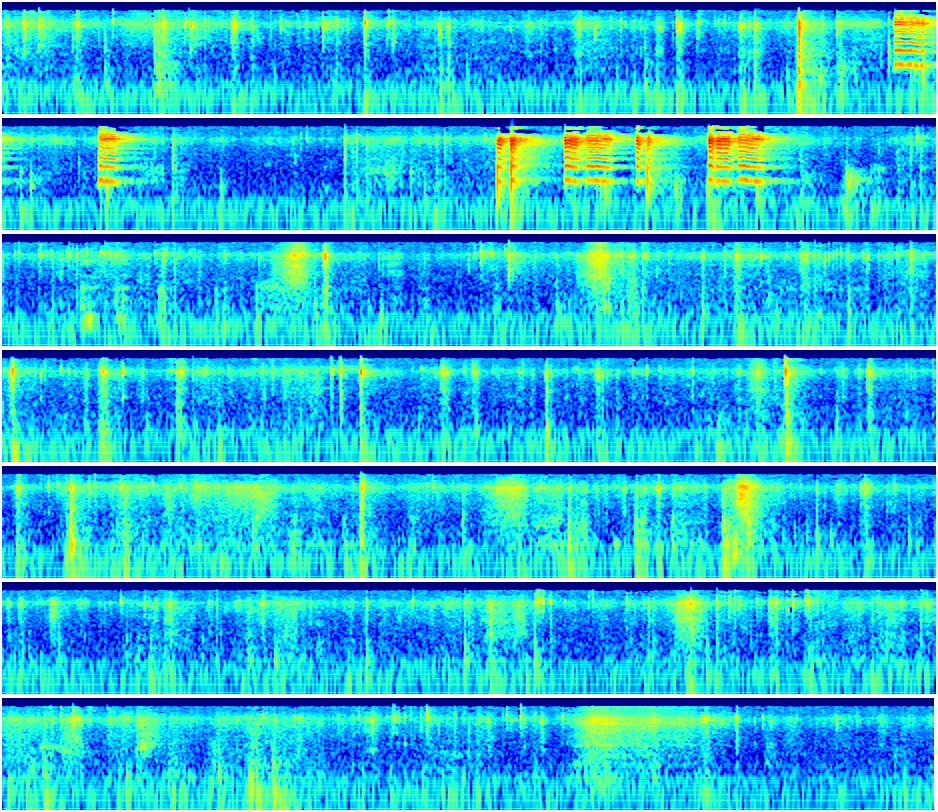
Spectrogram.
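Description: A small dog chewing and tearing at a plush squirrel squeaky toy. The squeaker gives two short squeaks about four and five seconds in, then a quick loud run of squeaks about seven seconds in. Soft chewing and rustling clicks go on throughout.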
